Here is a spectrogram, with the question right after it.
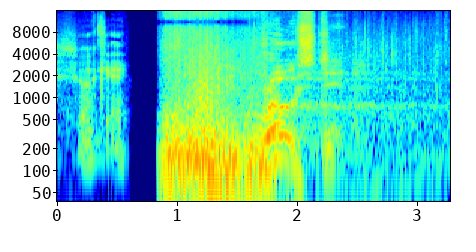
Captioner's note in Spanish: rugido de las llamas; voz en off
